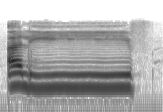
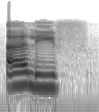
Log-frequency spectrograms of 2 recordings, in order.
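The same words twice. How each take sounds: First: The word is stretched out long. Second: The word is said short and quick. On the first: The speaker calls it wrong. "we cannot stretch this letter like Alif. So this sound is wrong sound" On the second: The speaker calls it right. "you have to read this like Alif, Alif quickly"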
